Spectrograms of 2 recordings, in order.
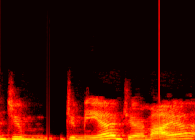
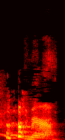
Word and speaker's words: Jumeirah: I went to the Jeremiah. How do you pronounce this? Jumeirah.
